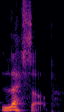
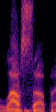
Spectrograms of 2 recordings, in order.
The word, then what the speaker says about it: louse up: I mean, I think it's pronounced louse up. As in with the stress like to rhyme with mess up. So less up. No, louse up as in mess up.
